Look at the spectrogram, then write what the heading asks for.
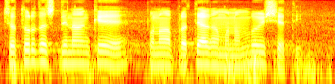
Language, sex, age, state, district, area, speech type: Sanskrit, male, 30-45, Karnataka, Uttara Kannada, rural, spontaneous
